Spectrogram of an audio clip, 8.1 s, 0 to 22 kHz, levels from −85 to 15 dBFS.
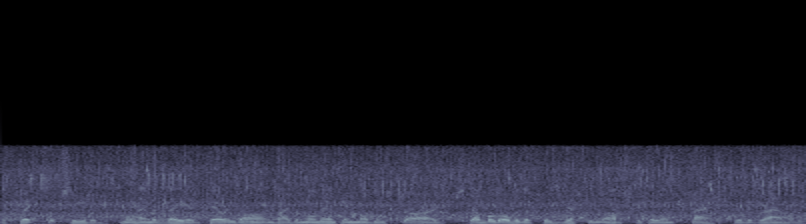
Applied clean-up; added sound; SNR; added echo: none; Stream / Frog; 4 dB; none.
